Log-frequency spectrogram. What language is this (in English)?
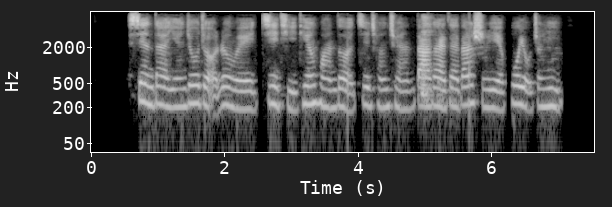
Chinese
